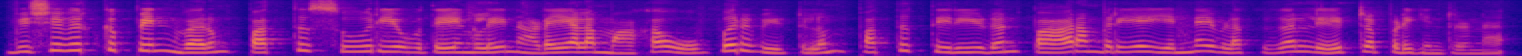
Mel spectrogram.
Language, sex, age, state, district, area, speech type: Tamil, female, 30-45, Tamil Nadu, Theni, urban, read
